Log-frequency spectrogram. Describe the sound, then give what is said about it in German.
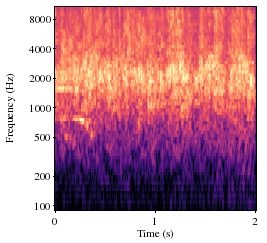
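An audience applauds with dense, steady clapping that stays loud and even from start to finish. “Applaus für Herrn Eschweiler.”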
